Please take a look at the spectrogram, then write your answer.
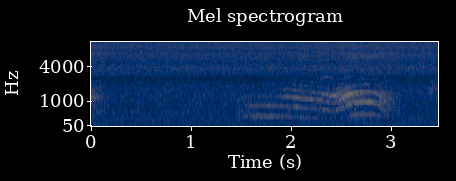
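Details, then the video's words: House cat letting out a single long, rising then falling yowl in a quiet room, growing louder toward its end. "Funny cat sounds"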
